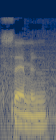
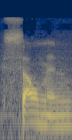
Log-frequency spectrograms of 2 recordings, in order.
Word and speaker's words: salmon: Show them I got got a salmon. I used to always say salmon, but not anymore. I get it. Now the L is silent just like my L's in life.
